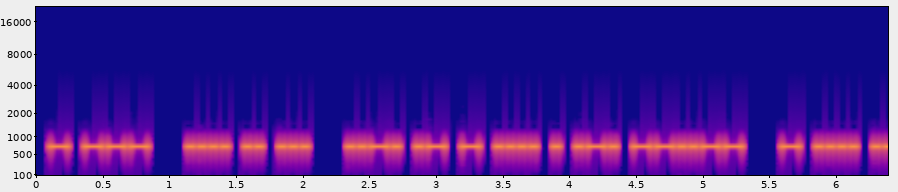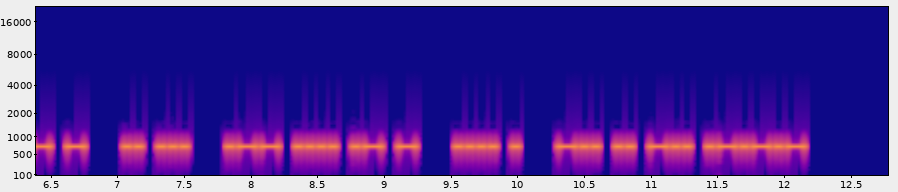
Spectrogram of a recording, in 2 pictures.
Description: Morse code, heard as a keyed tone, about 28 wpm, 700 Hz. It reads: TO HIS FATHER, THAT IS WHAT HE DID.
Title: Sentences from Top 1000 Words - Review Part 4 - 28wpm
